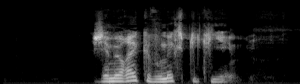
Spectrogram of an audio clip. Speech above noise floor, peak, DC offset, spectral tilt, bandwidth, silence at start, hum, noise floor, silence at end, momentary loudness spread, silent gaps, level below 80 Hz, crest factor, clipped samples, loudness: 46 dB; 0 dBFS; under 0.1%; -4 dB/octave; 15.5 kHz; 0.95 s; none; -67 dBFS; 0.65 s; 10 LU; none; -56 dBFS; 20 dB; under 0.1%; -17 LUFS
